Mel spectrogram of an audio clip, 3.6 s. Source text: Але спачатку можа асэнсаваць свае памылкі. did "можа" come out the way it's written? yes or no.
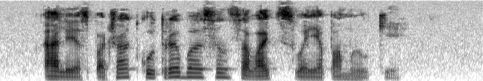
no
